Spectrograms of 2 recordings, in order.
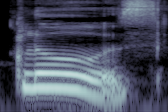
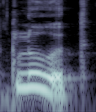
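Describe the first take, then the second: First: The word ends with a z sound. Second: The word ends with a th sound. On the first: The speaker calls it right. "এটা হবে ক্লোজ" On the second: The speaker calls it wrong. "এটা তো ক্লোথ but it's not true"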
